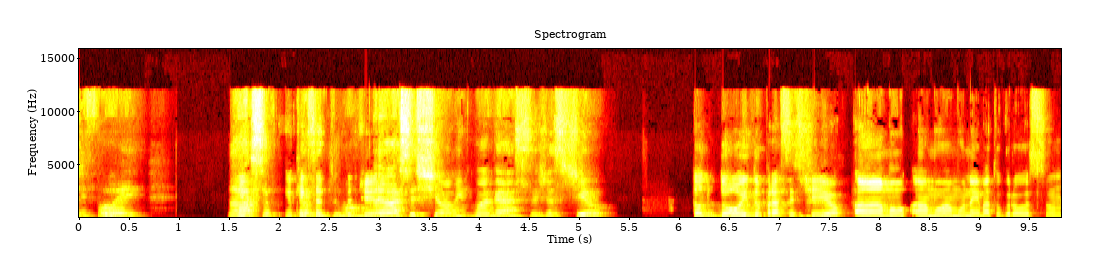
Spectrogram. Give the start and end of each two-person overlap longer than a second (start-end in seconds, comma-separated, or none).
1.6-3.2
